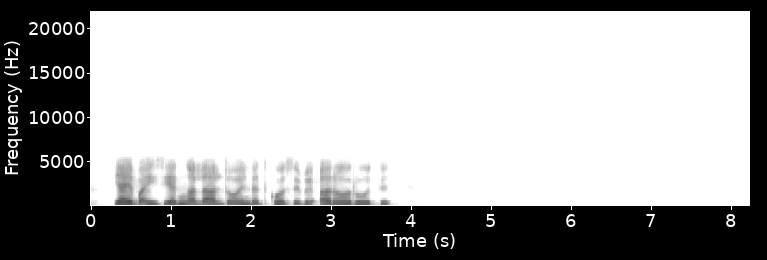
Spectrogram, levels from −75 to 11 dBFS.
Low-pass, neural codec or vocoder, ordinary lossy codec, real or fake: 5.4 kHz; codec, 16 kHz, about 1 kbps, DyCAST, with the encoder's durations; none; fake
